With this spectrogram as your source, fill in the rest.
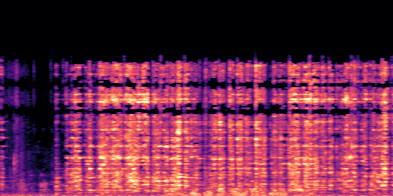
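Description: A metal blade scrapes repeatedly against a block.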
